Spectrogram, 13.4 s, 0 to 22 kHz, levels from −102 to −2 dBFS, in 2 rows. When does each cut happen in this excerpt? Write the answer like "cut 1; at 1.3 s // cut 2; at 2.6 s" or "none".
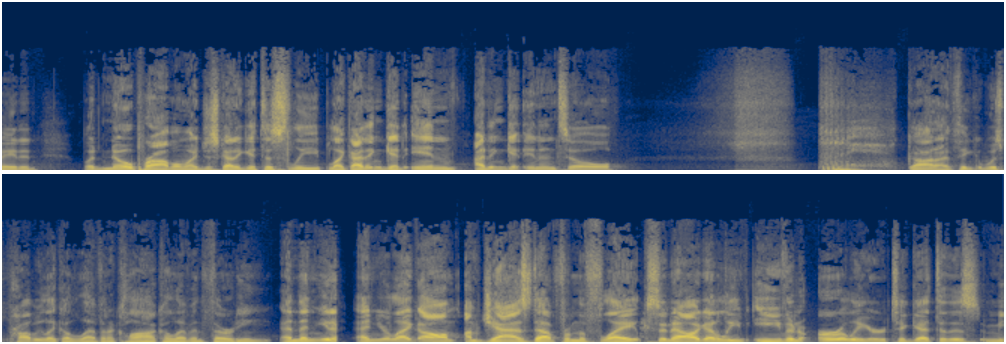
cut 1; at 8.9 s // cut 2; at 10.9 s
